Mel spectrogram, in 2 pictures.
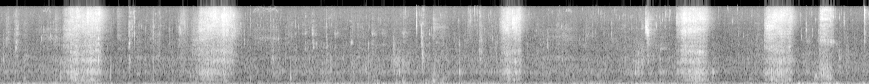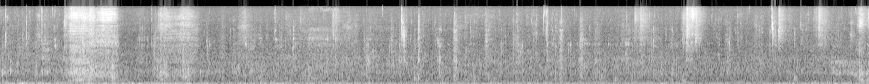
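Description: Slurping of noodles in cold soybean soup: several short, wet slurps, most in the first half, over a steady low hum.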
